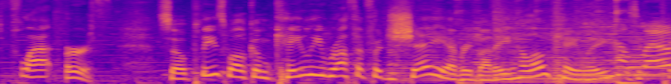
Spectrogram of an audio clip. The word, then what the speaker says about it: Kayleigh: So please welcome Kayleigh Rutherford-Shea, everybody. Hello, Kayleigh. Hello, Kayleigh? Dan. Am I saying that right? It's Kayleigh.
